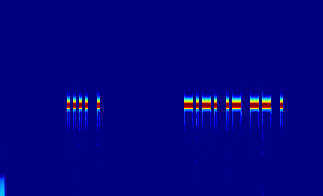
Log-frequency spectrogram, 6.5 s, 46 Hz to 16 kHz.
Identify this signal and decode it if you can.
Morse code, heard as a keyed tone, about 20 wpm, 700 Hz. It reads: HE CAME
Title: 4x Word-Spacing - Sentences from Top 300 Words - 20wpm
